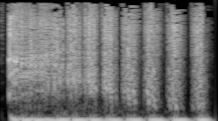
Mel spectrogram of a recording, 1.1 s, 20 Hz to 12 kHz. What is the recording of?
Bass 03 - Spinning
Harmor bass made via granulizing in FL12.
